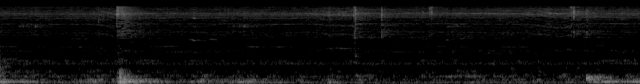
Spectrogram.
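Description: Small electric motor of a wired metal construction-kit model vehicle running with a steady mechanical whir, with a few sharp clicks and knocks from its parts.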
